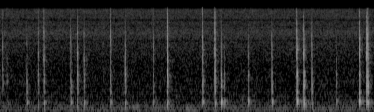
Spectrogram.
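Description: Long nails tap and scratch the side of a hollow purple plastic hair product bottle held in the hand. About twenty sharp, dry clicks arrive in uneven bursts, each decaying almost instantly and carrying a hollow midrange tone with bright edges over a faint steady hum.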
